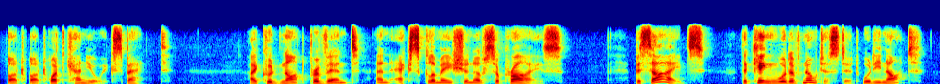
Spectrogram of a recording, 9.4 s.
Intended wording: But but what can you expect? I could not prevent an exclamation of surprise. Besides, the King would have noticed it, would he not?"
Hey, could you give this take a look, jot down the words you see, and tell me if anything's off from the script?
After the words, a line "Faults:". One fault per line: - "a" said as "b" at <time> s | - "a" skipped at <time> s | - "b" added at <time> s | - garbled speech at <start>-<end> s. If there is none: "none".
But but what can you expect? I could not prevent an exclamation of surprise. Besides, the King would have noticed it, would he not?"
Faults:
none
